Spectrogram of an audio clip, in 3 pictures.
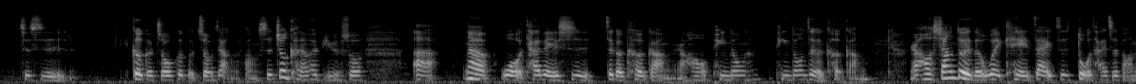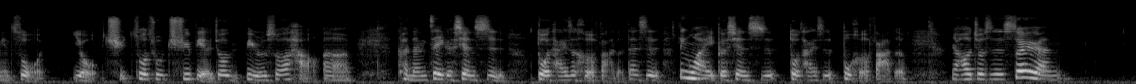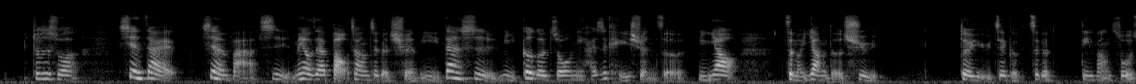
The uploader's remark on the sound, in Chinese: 本集節目暫由手機錄製，音質較差。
